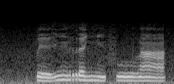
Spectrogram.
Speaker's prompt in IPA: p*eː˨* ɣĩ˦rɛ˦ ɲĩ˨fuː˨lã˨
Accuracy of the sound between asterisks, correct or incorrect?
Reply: correct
